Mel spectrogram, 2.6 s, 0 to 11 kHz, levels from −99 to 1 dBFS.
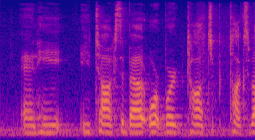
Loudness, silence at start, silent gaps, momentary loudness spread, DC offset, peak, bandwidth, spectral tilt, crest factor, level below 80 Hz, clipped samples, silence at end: -32 LUFS; 0 s; none; 10 LU; under 0.1%; -14 dBFS; 11 kHz; -4.5 dB/octave; 18 dB; -82 dBFS; under 0.1%; 0 s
